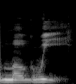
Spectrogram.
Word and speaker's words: Mogwai: So in Cantonese, Mogwai means devil, demon, or gremlin. In Mandarin, the pronunciation is more akin to Mogui.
